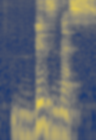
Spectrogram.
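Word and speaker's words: business: words ಅಲ್ಲಿ silent ಆಗಲ್ಲ ಇಲ್ನೋಡಿ ಬಿಸಿನೆಸ್ ಅಂತ ಹೇಳ್ತೀವಿ ಇಲ್ಲಿ ಐ ಅಕ್ಷರ ಅವಶ್ಯಕತೆ ಇಲ್ಲ ಬಿಸಿನೆಸ್ ಅಂತ ಹೇಳಲ್ಲ ಬಿಸಿನೆಸ್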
